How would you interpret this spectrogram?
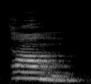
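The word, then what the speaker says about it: thumb: इसी तरह से अगर एम के बाद बी आ जाता है तो ये बी साइलेंट हो जाएगा, कॉम, थम, लैम, बॉम, ये देखें ऐसे हो जाएगा, ये Baum, lamb, com, B silent हो जाएगा।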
